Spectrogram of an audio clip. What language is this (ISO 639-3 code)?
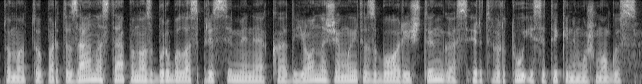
lit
